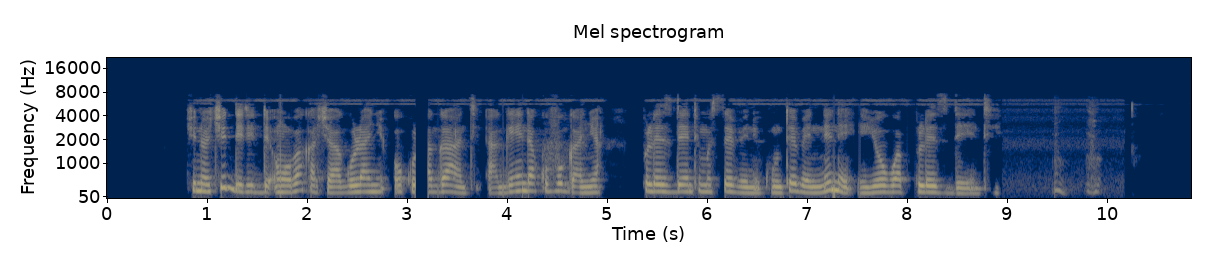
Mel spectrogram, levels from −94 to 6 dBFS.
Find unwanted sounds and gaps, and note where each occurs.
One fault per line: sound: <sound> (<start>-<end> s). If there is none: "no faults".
sound: dropout (3.1-3.2 s)
sound: cough (9.4-10.0 s)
